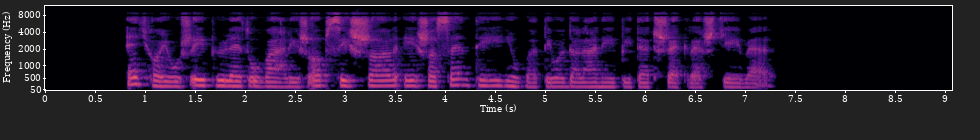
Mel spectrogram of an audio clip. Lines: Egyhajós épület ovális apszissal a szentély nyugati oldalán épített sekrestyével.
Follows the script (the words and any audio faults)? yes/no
no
